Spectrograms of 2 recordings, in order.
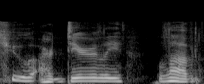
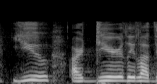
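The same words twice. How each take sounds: First: "You are dearly loved" slow, stress on "You", falling; slow, gentle declaration. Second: "You are dearly loved" a bit quicker, stress on "You"; firmer declaration. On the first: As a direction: speak it slowly, landing on "You". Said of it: "Jesus declares". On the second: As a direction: say it as a firm statement. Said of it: "God declares". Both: Shown as a demonstration.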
